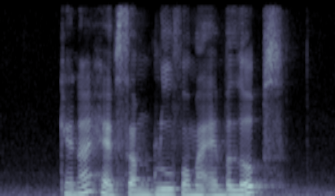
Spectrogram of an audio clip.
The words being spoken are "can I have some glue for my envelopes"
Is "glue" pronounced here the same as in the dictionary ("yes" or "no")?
yes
